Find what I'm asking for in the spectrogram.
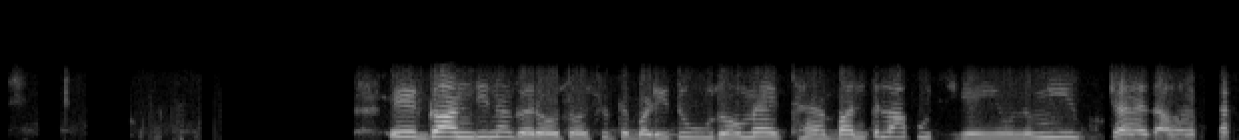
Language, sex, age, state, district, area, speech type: Dogri, female, 18-30, Jammu and Kashmir, Samba, rural, conversation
